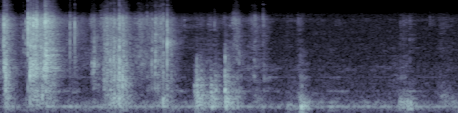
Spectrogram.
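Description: Tarot cards are shuffled up close in quick, papery bursts of riffling and slapping, loud at first and then softer and more scattered.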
